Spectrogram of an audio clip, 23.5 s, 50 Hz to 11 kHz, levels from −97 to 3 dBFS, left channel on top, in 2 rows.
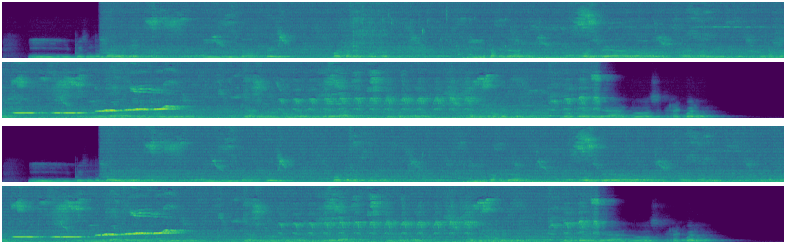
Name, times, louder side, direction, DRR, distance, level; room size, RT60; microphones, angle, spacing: voice 1, 0.4-2.4 3.0-4.3 4.9-5.9 6.9-10.9 11.3-11.9 12.9-14.8 15.3-17.0 17.5-18.2 18.7-19.6 20.1-22.3, left 1 dB, 25° left, 0 dB, 6.6 m, -33 dB
sound 1, 1.5-20.7, left 1 dB, 5° right, 5.4 m, -28 dB
Water tap faucet / Sink (filling or washing), 5.1-10.2, left 3 dB, 85° left, 4.6 m, -44 dB
sound 2, 7.6-19.9, left 2 dB, 40° left, 1.1 m, -38 dB
26.5 x 24.5 x 8.8 m, 0.70 s
head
